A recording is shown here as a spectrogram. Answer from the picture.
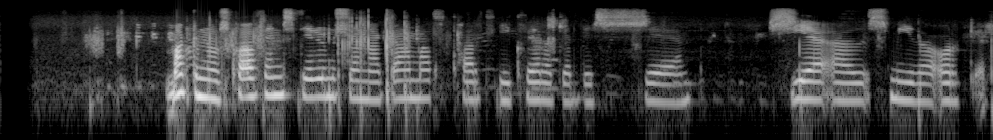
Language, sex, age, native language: Icelandic, female, 18-19, Icelandic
